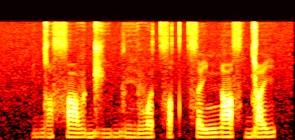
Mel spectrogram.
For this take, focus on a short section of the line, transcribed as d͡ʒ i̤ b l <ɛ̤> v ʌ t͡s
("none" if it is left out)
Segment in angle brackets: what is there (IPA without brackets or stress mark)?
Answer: e̤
